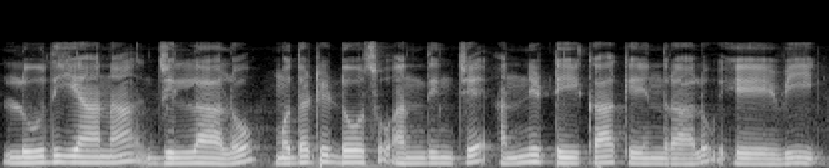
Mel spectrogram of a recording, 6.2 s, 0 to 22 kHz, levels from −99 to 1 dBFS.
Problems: none marked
